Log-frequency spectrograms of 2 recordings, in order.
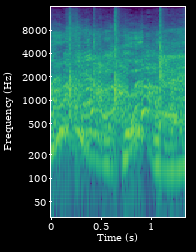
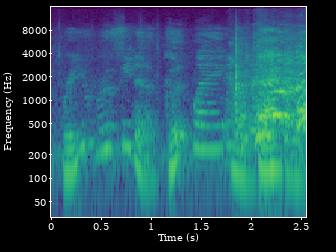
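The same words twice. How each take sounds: First: Loud mock disbelief; stunned group echo. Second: Lightly voiced wife, pitched up; interjecting wife. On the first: Stunned friends echoing the wife's question, incredulous. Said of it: "dead silence. Everyone's like". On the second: Wife interjecting in the friends' conversation, lightly mimicked curiosity. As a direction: ask it as a higher, innocent question. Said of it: "my wife interjects into the conversation".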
